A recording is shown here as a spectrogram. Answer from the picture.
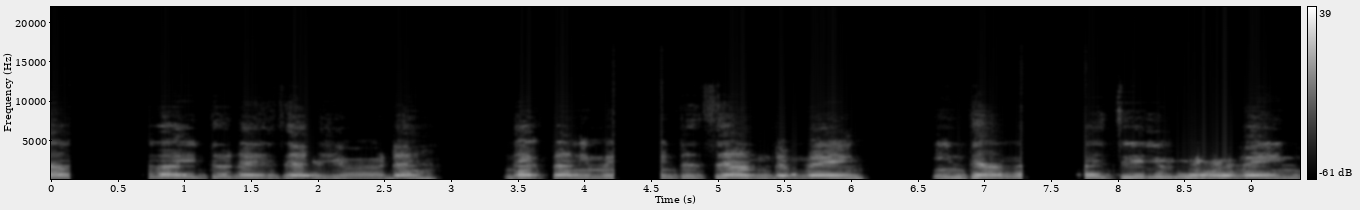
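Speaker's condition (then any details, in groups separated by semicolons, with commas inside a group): Cerebral palsy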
